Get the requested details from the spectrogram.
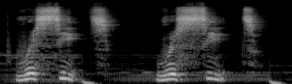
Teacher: So that P is silent there, not receipt.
